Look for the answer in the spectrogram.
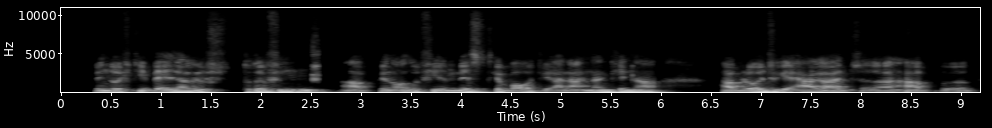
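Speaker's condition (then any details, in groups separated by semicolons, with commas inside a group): Spastic tetraparesis, spastic quadriplegia; cord around neck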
